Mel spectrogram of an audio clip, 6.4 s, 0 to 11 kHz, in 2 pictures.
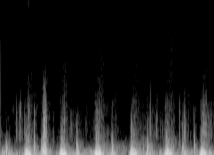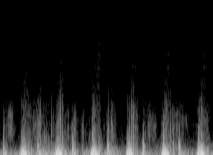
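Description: Steady, regular low heartbeat thumps at about 110 a minute, two sounds per beat, with no added noises.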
